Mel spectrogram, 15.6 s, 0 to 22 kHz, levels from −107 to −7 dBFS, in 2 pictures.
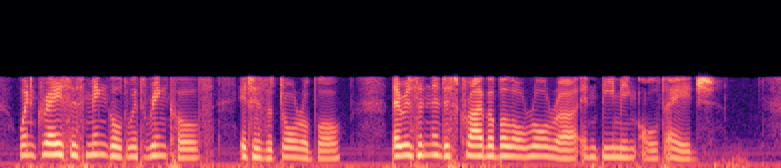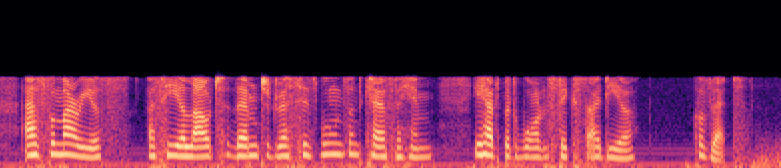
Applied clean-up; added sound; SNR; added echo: none; none; none; none.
